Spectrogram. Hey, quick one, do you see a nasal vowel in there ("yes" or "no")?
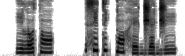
yes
